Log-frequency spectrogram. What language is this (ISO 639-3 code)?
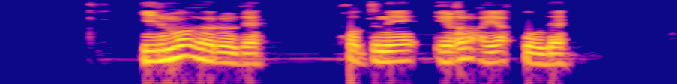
uig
